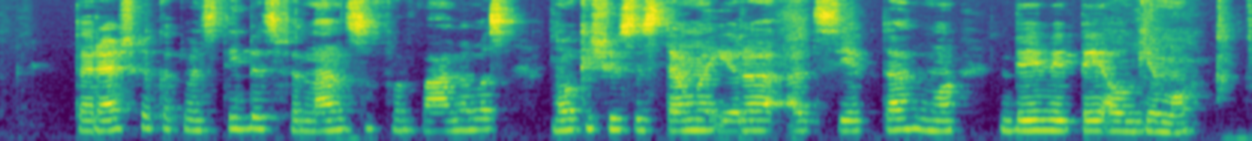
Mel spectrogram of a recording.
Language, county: Lithuanian, Marijampolė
